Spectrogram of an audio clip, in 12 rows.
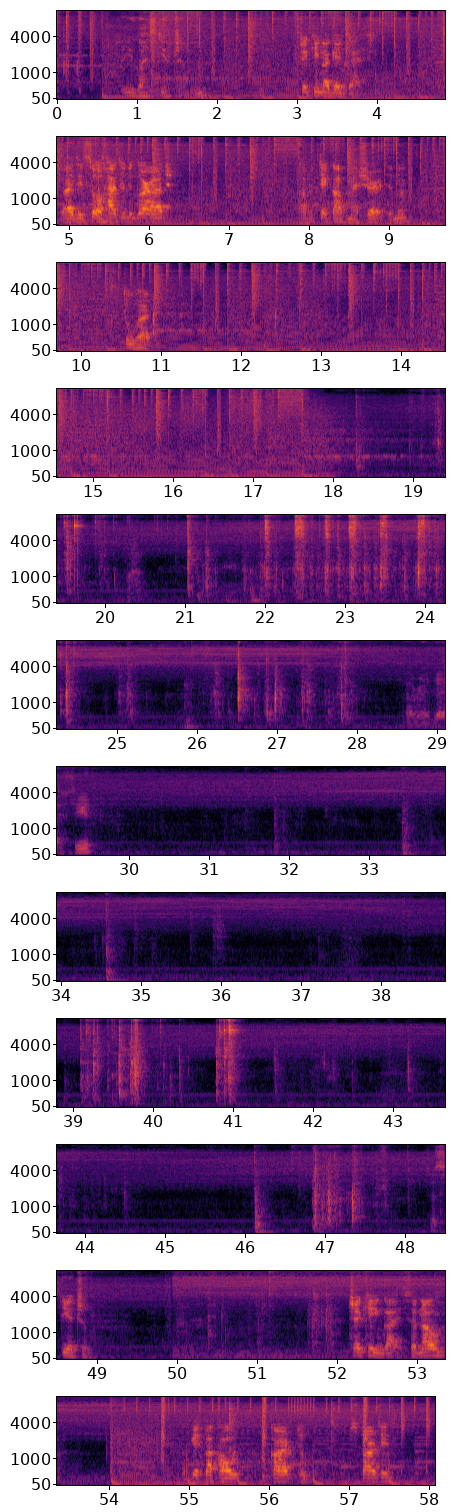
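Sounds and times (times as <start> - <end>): background music: 0.0 - 19.5, 54.0 - 58.0
faint steady hum: 0.0 - 58.0
metal tools clinking: 19.1 - 25.2.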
